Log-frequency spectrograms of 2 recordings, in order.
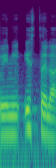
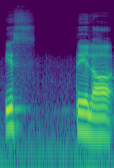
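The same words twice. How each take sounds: First: Said in the usual way. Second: اصطلاح drawn out very slowly, syllable by syllable; term spelled out slowly. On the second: Shown as a demonstration. Teacher slowly spells the term out for students. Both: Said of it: "ہم اس کو اصطلاح بھی کہتے ہیں".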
